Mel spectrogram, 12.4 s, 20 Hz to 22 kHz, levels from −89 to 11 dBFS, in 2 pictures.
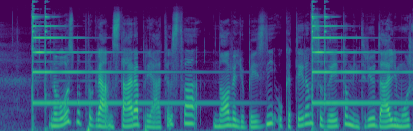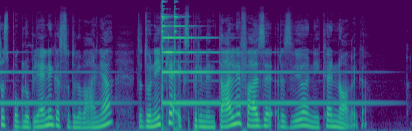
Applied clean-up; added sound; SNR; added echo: none; Bell; 1 dB; none.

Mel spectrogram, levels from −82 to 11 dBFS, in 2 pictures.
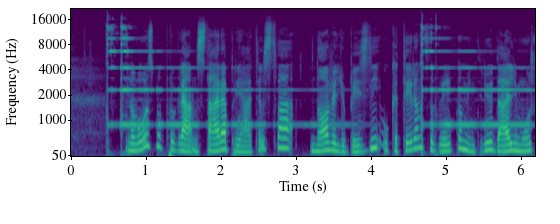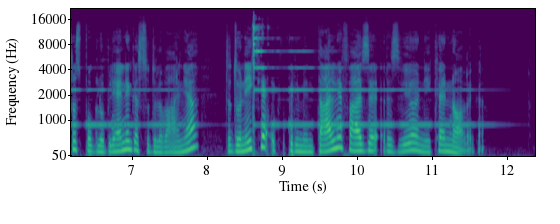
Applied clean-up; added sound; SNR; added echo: neural mask model RNNoise.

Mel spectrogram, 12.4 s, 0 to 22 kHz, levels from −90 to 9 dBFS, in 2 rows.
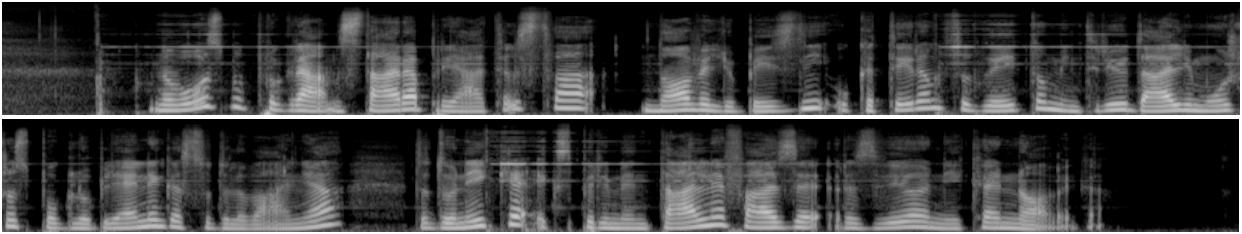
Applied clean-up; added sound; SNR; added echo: neural mask model DeepFilterNet 3.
